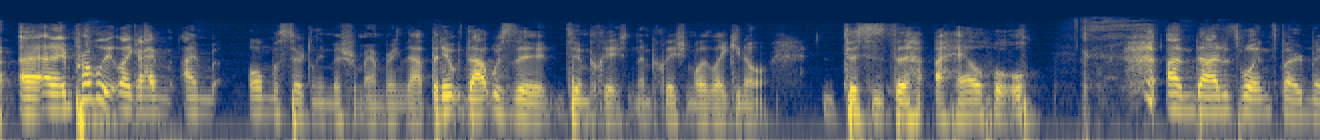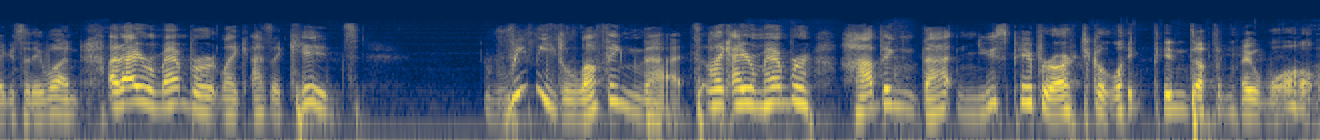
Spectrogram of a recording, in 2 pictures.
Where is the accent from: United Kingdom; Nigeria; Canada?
United Kingdom; Greenock, Scotland; moved away; my hometown in Scotland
